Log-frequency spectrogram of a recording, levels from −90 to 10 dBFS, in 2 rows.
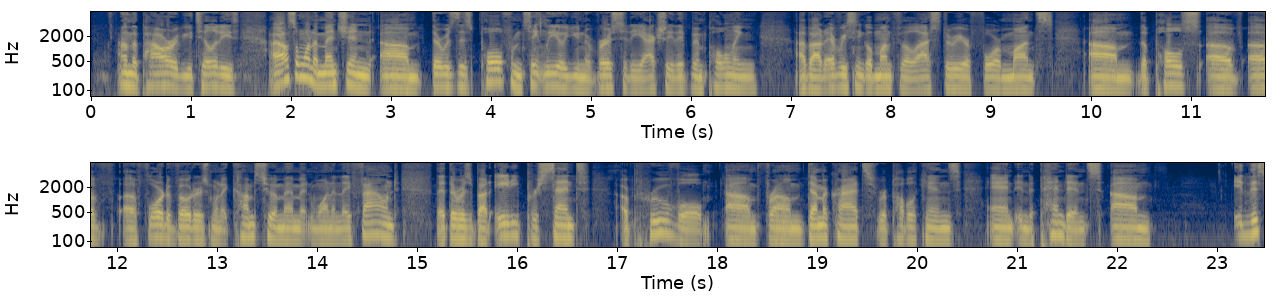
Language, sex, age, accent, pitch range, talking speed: English, male, 20-39, American, 105-125 Hz, 165 wpm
